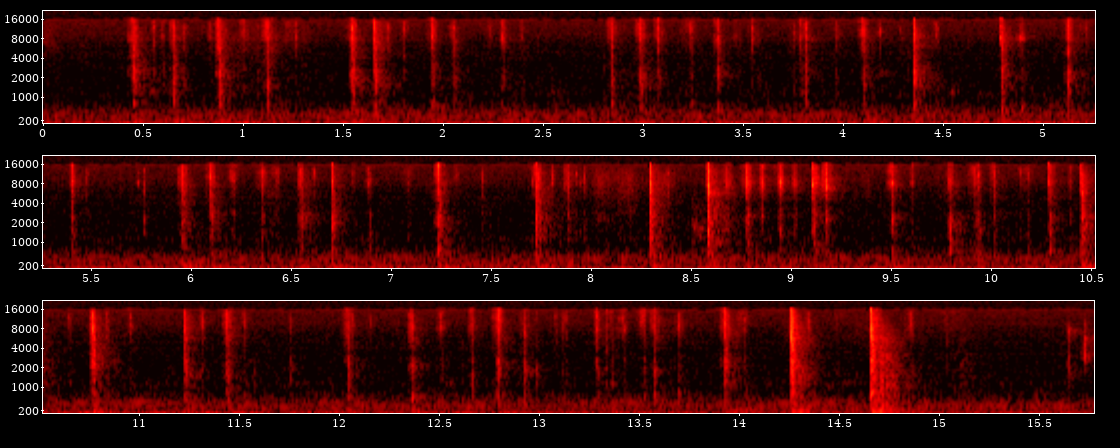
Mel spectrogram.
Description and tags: Laptop Typing
Typing on a laptop keyboard.
typing, keyboard, computer, business, laptop, type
